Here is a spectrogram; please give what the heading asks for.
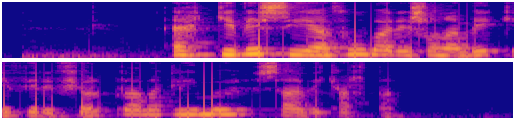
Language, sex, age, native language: Icelandic, female, 60-69, Icelandic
